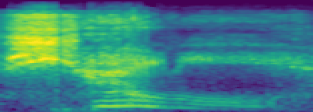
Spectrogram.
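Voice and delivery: very low, drawn-out mumble under the breath. Voicing a character who examines a gift, muttering under his breath. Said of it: "You can hear him mutter".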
